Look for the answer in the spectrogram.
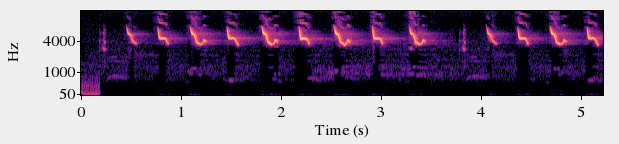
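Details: At the Séné nature reserve in Brittany, France, a common chiffchaff sings a steady string of bright, high, chipping notes, about three per second, alternating between two pitches like coins clinking, with a brief pause midway.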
